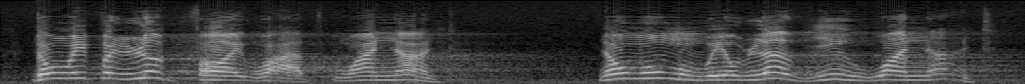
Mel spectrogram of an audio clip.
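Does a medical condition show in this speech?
Yes: cerebral palsy; speech hard to understand.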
